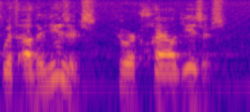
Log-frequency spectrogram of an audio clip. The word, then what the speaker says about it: Qloud: And finally, I wanted to talk about Cloud, which is spelled Q-L-O-U-D.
